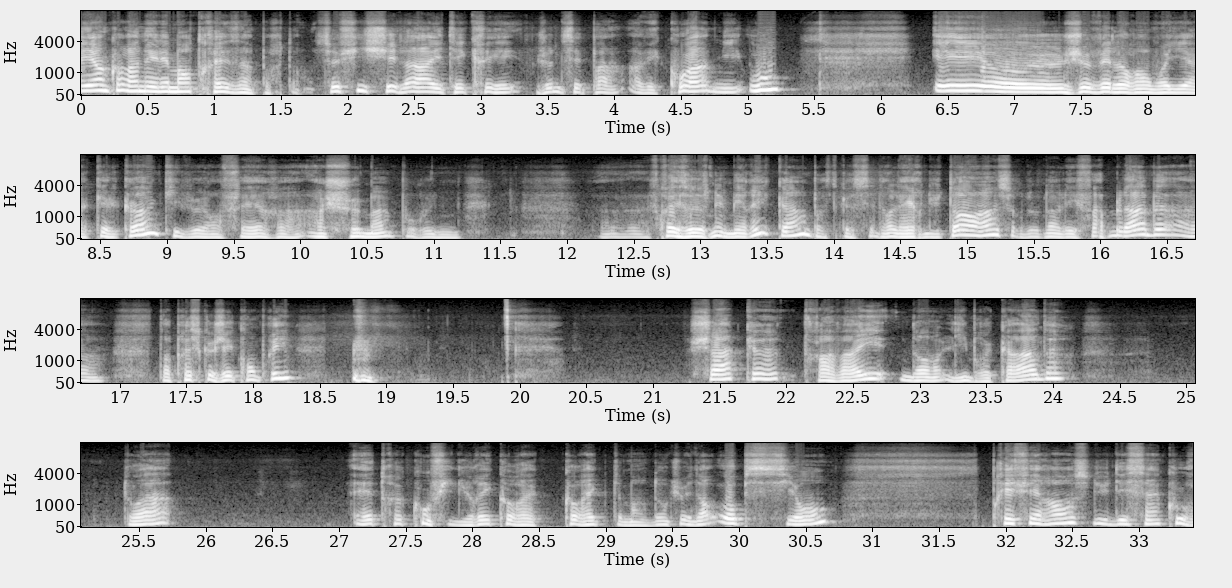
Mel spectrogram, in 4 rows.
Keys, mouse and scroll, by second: 6.5-7.7 middle drag, 8.8 scroll up 1, 15.3-16.6 middle drag, 27.0 click.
